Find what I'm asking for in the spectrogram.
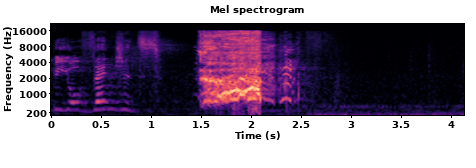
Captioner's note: screams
